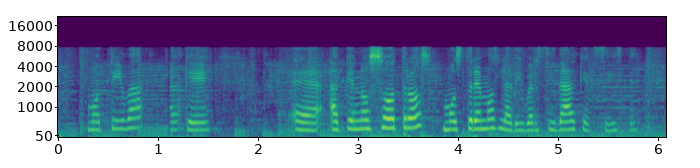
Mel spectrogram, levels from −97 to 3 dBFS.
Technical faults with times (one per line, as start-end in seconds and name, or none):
0.76-1.57 repeated packet loss (robotic sound)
